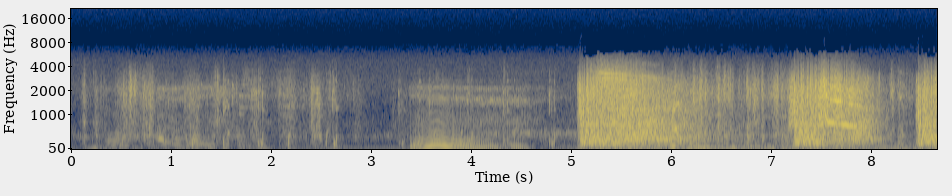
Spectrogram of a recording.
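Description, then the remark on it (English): Loud gunfire erupts in two long, harsh bursts of noise, following a stretch of choppy rustling and a brief warbling, sliding tone. “Answer me or I'll shoot again.”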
